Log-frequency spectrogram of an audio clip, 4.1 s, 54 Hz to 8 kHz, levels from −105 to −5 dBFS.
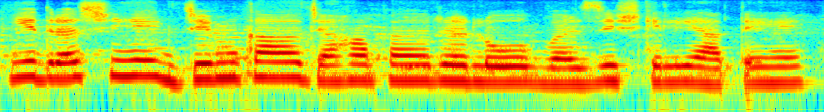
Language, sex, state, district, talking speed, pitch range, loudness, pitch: Hindi, female, Bihar, Patna, 205 wpm, 210-250 Hz, -14 LUFS, 225 Hz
